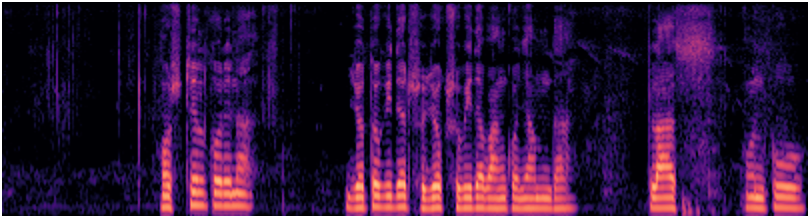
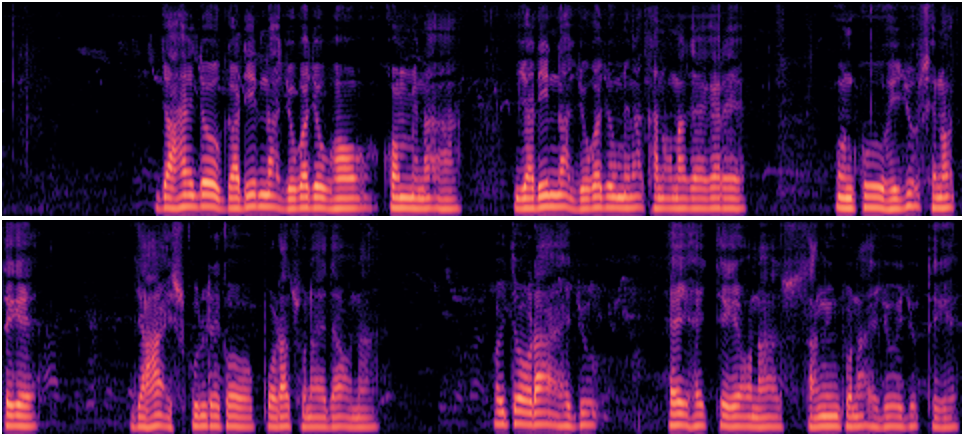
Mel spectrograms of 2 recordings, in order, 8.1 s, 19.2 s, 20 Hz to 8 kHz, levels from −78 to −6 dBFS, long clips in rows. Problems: none marked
